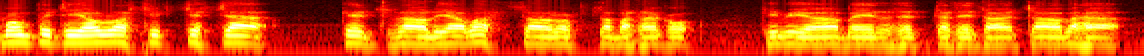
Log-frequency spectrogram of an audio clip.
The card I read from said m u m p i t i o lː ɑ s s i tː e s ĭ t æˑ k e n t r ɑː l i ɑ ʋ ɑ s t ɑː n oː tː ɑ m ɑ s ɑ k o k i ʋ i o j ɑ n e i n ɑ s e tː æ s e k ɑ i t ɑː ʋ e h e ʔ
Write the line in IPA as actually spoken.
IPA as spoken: m u m p i t i o lː ɑ s s i tː e s ĭ t æˑ k e n t r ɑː l i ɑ ʋ ɑ s t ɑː n o tː ɑ m ɑ s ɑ k o k i ʋ i o j ɑ m e i n ɑ s e tː æ s e t ɑ i t ɑː ʋ æ h æ ʔ

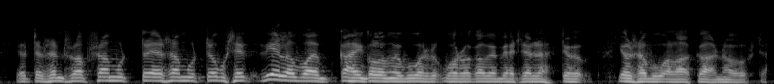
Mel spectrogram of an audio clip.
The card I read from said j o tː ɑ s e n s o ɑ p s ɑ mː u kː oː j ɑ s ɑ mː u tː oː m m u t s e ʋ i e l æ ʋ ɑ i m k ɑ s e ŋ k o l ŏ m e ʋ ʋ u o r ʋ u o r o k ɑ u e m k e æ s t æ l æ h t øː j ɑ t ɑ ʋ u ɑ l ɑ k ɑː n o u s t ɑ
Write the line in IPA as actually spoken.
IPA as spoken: j o tː ɑ s e n s o ɑ p s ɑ mː u tː oː j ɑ s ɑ mː u tː oː m m u t s e ʋ i e l æ ʋ ɑ i m k ɑ h e ŋ k o l ŏ m e ʋ ʋ u o r ʋ u o r o k ɑ u e m p e æ s t æ l æ h t øː j ɑ s ɑ ʋ u ɑ l ɑ k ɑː n o u s t ɑ

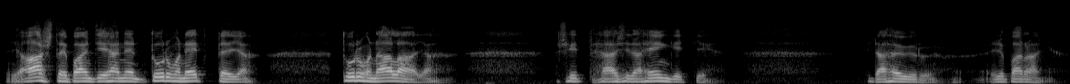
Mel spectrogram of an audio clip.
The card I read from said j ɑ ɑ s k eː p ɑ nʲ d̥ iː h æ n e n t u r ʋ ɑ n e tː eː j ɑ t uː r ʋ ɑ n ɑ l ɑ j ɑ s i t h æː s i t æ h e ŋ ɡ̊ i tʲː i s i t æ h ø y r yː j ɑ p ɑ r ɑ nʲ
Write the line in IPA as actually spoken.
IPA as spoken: j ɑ ɑ s t eː p ɑ nʲ d̥ iː h æ n e n t u r ʋ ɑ n e tː eː j ɑ t u r ʋ ɑ n ɑ l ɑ j ɑ s i t h æː s i t æ h e ŋ ɡ̊ i tʲː i s i t æ h ø y r yː j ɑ p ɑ r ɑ nʲ

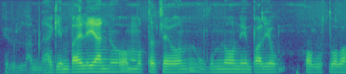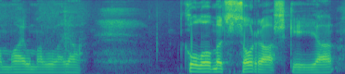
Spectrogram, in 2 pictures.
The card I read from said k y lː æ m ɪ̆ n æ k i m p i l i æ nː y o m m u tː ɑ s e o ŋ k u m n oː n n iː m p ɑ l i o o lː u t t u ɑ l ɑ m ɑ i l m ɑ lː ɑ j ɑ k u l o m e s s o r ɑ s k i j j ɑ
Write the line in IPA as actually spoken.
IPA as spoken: k y lː æ m ɪ̆ n æ k i m p e l i æ nː y oː m m u tː ɑ s e o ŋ k u m n oː n n iː m p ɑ l i o o lː u t t u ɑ l ɑ m ɑ i l m ɑ lː ɑ j ɑ k o l o m e s s o r ɑ s k i j j ɑ

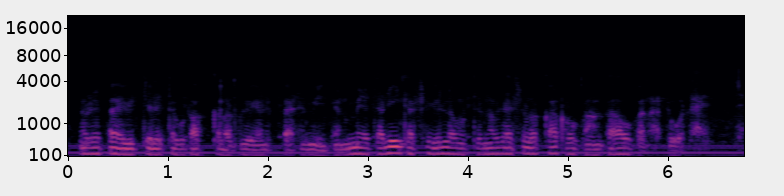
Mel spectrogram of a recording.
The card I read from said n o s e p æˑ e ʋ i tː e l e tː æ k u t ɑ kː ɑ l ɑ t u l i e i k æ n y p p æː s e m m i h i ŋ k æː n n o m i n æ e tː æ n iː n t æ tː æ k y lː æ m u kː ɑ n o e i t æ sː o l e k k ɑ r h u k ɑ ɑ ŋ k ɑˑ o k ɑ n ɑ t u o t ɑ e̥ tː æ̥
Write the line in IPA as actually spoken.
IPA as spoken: n o s e p æˑ e ʋ i tː e l e tː æ k u t ɑ kː ɑ l ɑ t u l i e i k æ n y p p æː s e m m i h i ŋ k æː n n o m i n æ e tː æ n iː n t æ sː æ k y lː æ m u tː ɑ n o e i t æ sː o l e k k ɑ r h u k ɑ ɑ ŋ k ɑˑ u k ɑ n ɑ t u o t ɑ e̥ tː æ̥

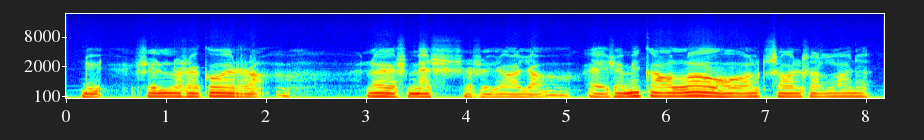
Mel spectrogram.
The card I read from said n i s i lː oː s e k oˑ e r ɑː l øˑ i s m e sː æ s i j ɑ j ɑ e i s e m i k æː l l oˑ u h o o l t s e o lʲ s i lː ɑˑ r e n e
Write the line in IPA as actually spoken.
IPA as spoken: n i s i lː o s e k oˑ e r ɑ l øˑ y s m e sː æ s i j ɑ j ɑ e i s e m i k æː l l oˑ u h o o l t s e o lʲ s e lː ɑˑ e n e

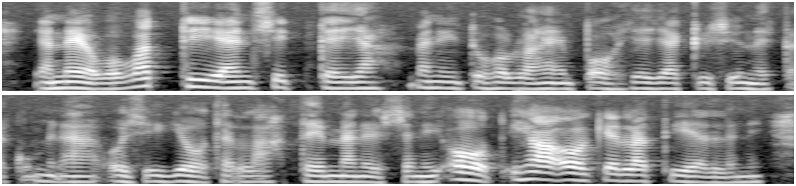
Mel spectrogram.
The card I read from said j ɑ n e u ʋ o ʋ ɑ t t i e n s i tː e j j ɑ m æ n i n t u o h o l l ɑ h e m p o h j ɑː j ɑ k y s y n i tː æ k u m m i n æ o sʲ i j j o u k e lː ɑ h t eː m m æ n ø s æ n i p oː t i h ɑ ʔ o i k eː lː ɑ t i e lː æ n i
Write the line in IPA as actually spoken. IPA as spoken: j ɑ n e u ʋ o ʋ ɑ t t i e n s i tː e j j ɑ m æ n i n t u o h o l l ɑ h e m p o h j ɑː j ɑ k y s y n e tː æ k u m m i n æ o sʲ i j j o u t e lː ɑ h t eː m m æ n ø sː æ n i ʔ oː t i h ɑ ʔ o i k eː lː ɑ t i e lː æ n i

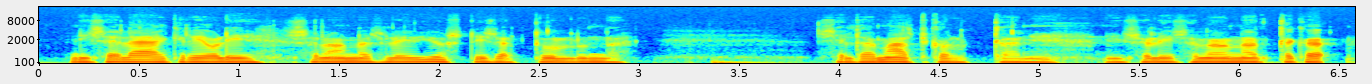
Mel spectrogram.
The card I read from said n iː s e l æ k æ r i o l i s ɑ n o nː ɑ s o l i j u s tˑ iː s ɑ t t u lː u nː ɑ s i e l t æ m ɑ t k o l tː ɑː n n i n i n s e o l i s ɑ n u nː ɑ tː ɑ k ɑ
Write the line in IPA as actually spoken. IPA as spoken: n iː s e l æː k æ r i o l i s ɑ n o nː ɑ s o l i j u s tˑ iː s ɑ t t u lː u nː ɑ s i e l t æ m ɑ t k o l tː ɑː n n i n i n s e o l i s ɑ n o nː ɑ tː ɑ k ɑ

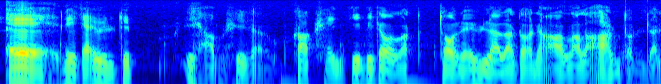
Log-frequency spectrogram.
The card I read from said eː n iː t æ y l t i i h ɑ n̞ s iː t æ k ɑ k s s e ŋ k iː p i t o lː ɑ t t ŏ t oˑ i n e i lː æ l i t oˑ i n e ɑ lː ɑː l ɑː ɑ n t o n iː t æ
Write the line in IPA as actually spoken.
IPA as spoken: eː n iː t æ y l t i i h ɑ n̞ s iː t æ k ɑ k s h e ŋ k iː p i t o lː ɑ t t ŏ t oˑ i n e y lː æː l æ t oˑ i n e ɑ lː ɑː l ɑ ɑ n t o n iː t æ

